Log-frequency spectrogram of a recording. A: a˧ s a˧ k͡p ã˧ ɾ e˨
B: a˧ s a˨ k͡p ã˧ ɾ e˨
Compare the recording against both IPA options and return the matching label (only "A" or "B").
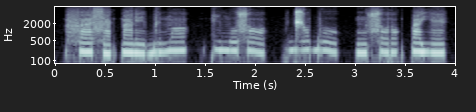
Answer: B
